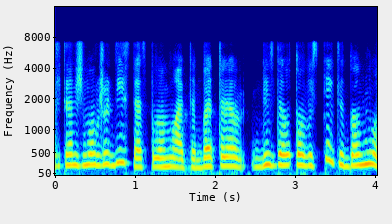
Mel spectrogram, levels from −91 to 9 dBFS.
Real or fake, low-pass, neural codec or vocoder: fake; 7.2 kHz; codec, 16 kHz, 1 kbps, FreqCodec, smaller model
